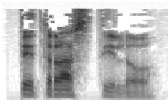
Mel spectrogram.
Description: [ tetr #S tilo ]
